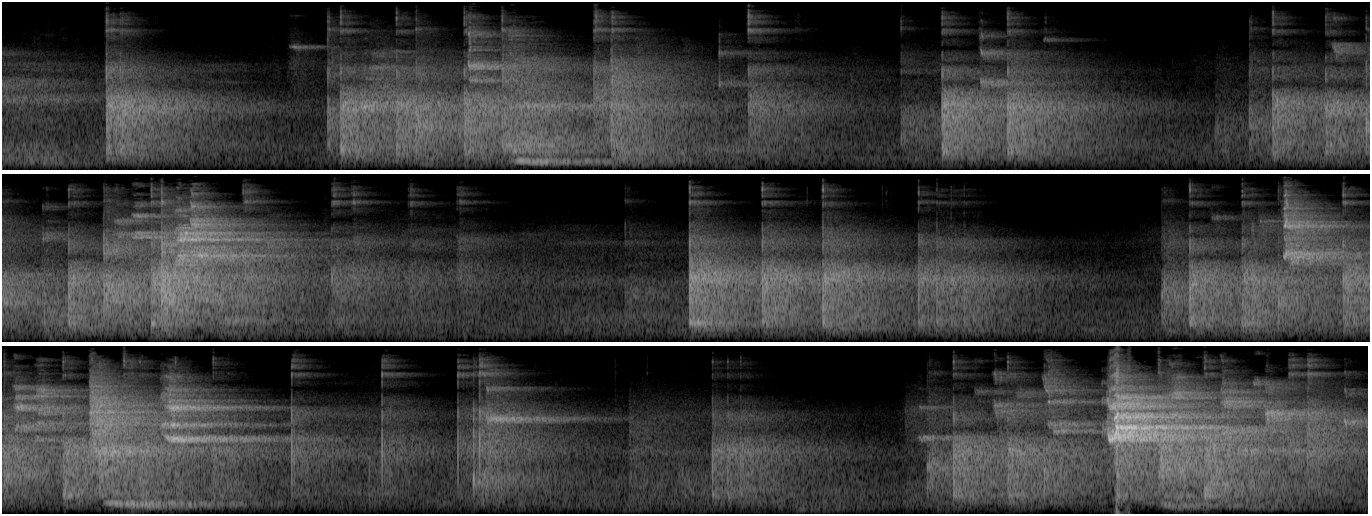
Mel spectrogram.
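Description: Table tennis rallies: the ball clicking sharply off the players' bats and bouncing on the table in quick alternating strikes. The clicks come in bursts every few seconds, with short pauses between points.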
